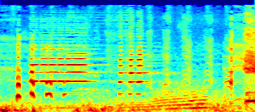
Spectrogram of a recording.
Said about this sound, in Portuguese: O pessoal tá buzinando aí também, ó.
